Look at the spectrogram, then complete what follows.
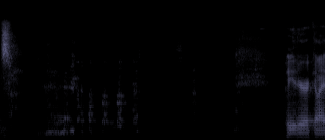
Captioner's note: audience laughs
